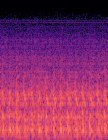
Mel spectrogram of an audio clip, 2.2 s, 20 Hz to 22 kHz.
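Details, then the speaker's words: 2012 Jeep Patriot, 141k miles, code P0339, stalling and running poorly after another shop replaced a sensor: steady rhythmic cranking with no catch; crank signal present but won't start until a key cycle, suspected PCM logic. "you know what here let's check this so right now it's not starting"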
